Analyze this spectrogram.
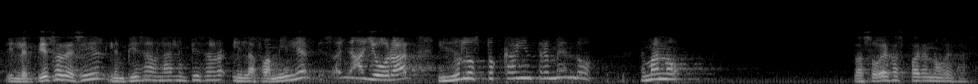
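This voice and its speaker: This pastor's high, gravelly voice is very animated and fairly quick, with a little hiss or hum. Telling his testimony as a story in a muffled, echoey hall, he calls his listeners "hermano" (brother) over and over.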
